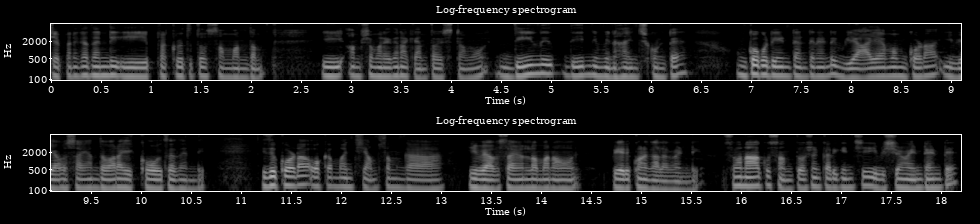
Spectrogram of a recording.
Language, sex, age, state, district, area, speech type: Telugu, male, 60+, Andhra Pradesh, Kakinada, rural, spontaneous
